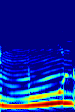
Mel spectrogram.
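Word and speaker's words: moon: एक तो छोटा ऊ और एक है बड़ा ऊ, ठीक है। जैसे मून, और ये मून में बड़ा ऊ है और बुक में छोटा ऊ है।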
